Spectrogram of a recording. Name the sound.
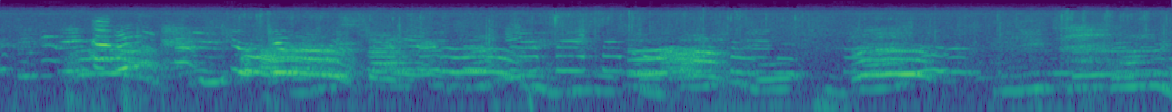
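children imitating bird chirps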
